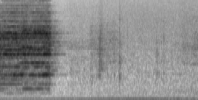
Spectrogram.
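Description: A mobile phone ringtone playing a steady musical tone, cut off suddenly about two-thirds of a second in when the call is picked up, leaving a faint low hum.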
